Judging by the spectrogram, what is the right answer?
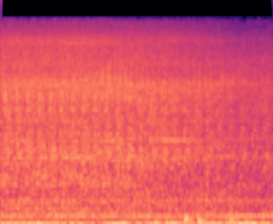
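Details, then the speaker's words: Ford Ranger after a valve cover gasket job, fresh coolant, and reseating a loose rear spark plug that had caused a bad tick: low, even, smooth idle with no ticking or misses; running normally. "it's nice and quiet now i don't hear any weird noises yeah it sounds nice this thing sounds good awesome runs nice and smooth it's nice and quiet"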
